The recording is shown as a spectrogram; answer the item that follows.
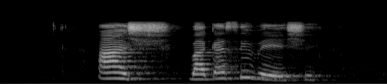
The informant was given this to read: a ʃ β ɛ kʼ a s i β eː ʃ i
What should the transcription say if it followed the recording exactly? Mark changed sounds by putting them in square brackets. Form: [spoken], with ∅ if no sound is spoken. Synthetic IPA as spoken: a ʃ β [a] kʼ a s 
